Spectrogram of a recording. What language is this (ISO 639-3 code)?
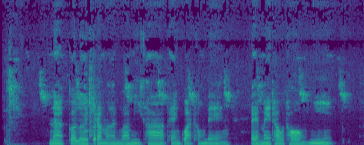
tha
